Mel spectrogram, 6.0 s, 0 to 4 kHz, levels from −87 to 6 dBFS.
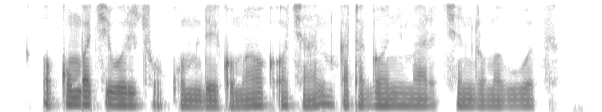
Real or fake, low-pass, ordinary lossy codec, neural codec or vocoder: real; 3.6 kHz; none; none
